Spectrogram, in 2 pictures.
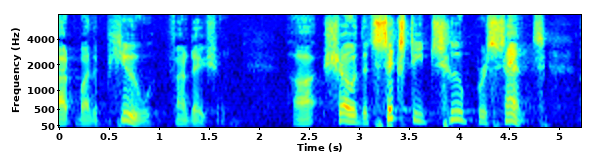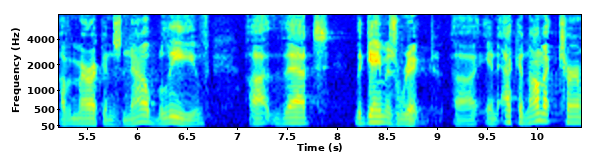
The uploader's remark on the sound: Recorded live at the Aspen Ideas Festival.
